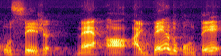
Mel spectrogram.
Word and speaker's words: Comte: A gente está começando pelo Comte, que é a pronúncia em francês, mas não tem, a gente tem liberdade, para falar, alguns falam Comte, ou, por ser francês, Comte.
